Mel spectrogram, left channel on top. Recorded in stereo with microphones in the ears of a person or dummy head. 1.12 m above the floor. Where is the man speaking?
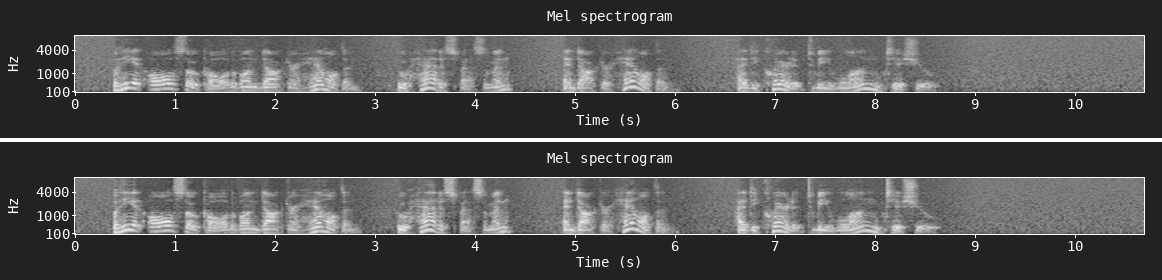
60° right (ahead or behind), 1.2 m.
